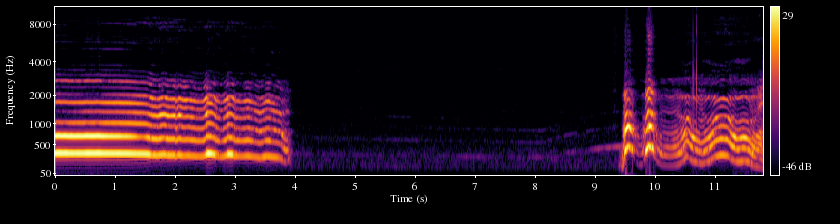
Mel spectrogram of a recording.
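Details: A dog howls along with a fire alarm in long, sustained tones that waver and break into a quavering wobble.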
